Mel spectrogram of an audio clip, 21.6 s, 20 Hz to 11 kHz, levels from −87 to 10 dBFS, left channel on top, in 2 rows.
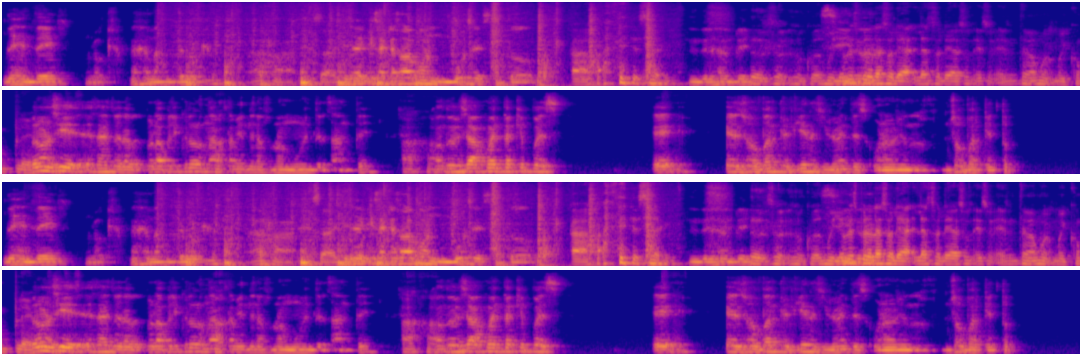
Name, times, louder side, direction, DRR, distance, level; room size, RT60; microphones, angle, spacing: voice 1, 0.0-2.1 3.4-5.3 6.9-7.5 8.2-8.7 11.1-14.5 15.1-16.3 17.3-17.6 18.0-20.8, right 1 dB, 10° left, 0.6 m, -24 dB
sound 1, 1.5-5.6 5.9-6.7, equal, 10° right, 1.2 m, -28 dB
voice 2, 2.0-4.2 5.7-6.8 7.0-11.4 12.9-13.0 14.8-15.2 17.5-17.6, right 3 dB, 35° right, 0.4 m, -27 dB
5.0 x 3.4 x 2.6 m
head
